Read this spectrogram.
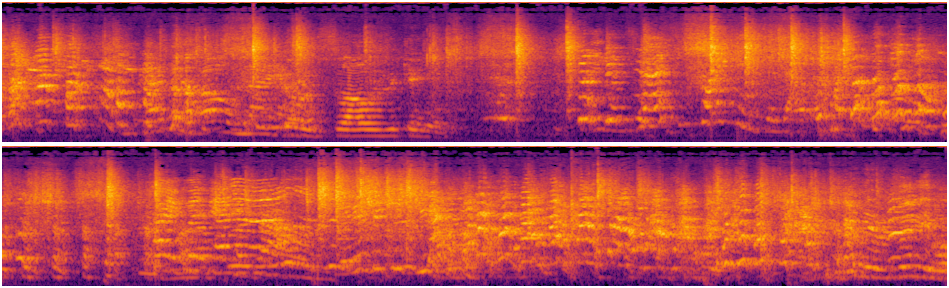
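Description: Several people chatter and laugh nearby in a room.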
